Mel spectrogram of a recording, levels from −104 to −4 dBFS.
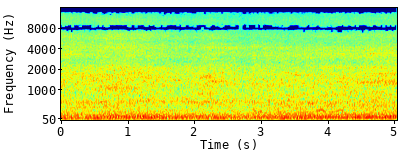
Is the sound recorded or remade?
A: recorded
